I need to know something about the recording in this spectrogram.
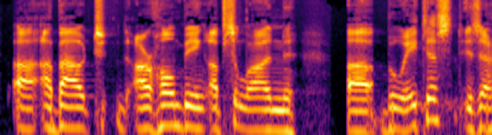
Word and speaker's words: Boötes: our home being Upsilon Boötes. Is that how you pronounced it? It's spelled Bootes, but it's Boötes?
